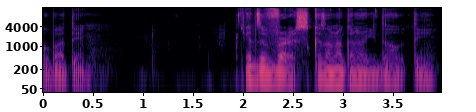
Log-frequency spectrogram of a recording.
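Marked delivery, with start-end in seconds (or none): 2.6-3.9 quick unvoiced whisper, rushed; whispered aside. Real, not acted. Whispering an aside to viewers about the verse. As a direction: tuck it away as a fast whispered aside.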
